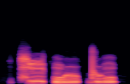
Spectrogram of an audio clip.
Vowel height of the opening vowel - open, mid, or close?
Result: close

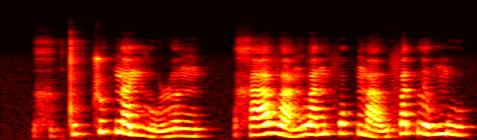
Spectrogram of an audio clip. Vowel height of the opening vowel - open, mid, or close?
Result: mid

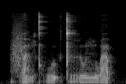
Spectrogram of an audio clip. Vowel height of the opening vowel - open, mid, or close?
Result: open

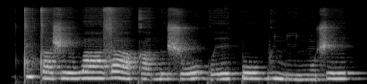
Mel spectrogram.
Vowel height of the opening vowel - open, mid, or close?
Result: close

